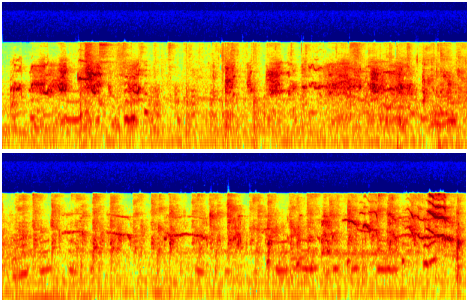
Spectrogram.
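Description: Puppies whine and squeal close by.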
